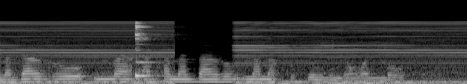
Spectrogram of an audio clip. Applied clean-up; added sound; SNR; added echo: none; Cowbell + Domestic sounds, home sounds; -1 dB; none.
